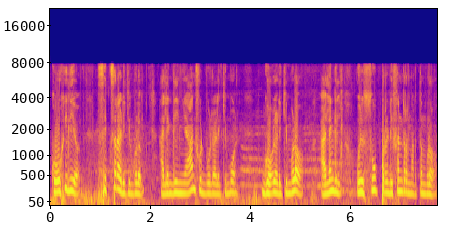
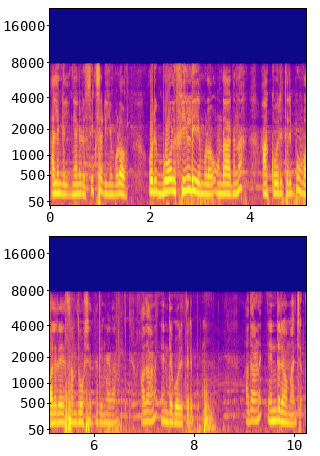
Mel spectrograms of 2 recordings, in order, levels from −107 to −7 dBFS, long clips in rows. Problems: constant background noise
